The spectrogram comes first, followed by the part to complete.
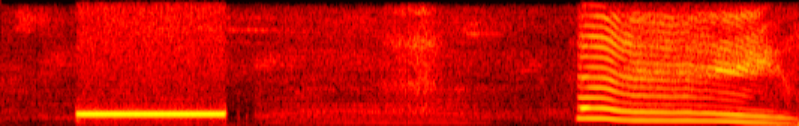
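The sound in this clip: A telephone call tone sounds as a single steady, mid-pitched electronic tone lasting about a second. It is loud and unbroken, then cuts off cleanly.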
